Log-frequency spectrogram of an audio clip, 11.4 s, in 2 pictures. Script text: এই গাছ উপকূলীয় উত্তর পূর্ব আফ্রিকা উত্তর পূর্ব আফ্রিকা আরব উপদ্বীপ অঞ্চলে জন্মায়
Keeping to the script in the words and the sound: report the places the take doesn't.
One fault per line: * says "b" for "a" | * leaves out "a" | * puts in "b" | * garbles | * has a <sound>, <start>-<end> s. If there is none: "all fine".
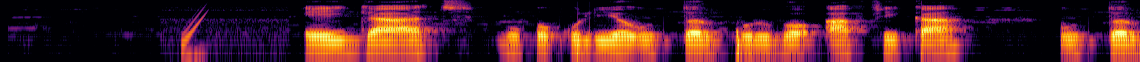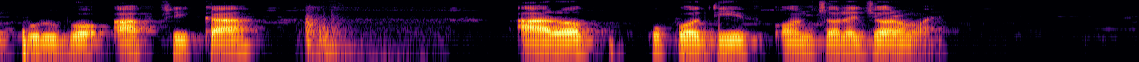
* has a chirp, 0.9-1.1 s
* has a thud, 7.2-7.9 s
